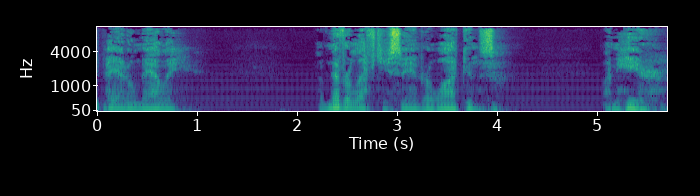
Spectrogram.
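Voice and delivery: God quietly telling Elijah and the members he's never left them; tender voice of God. Acted. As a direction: hush right down and comfort him.

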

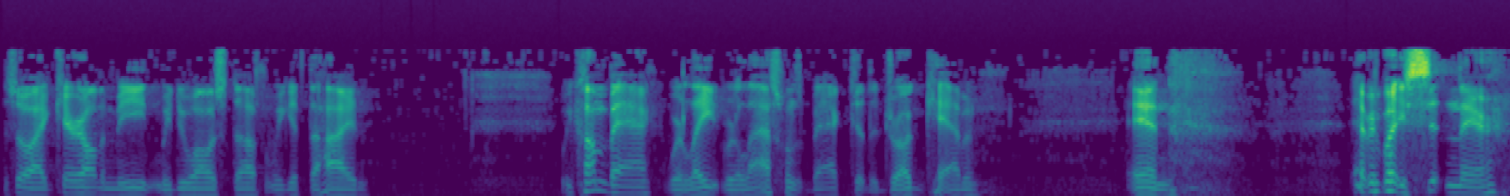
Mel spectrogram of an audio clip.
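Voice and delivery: ordinary talk

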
